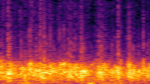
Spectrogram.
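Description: Loud, dense applause from a large audience at a fashion show during the closing ceremony of a khadi festival, a continuous, close wash of clapping hands throughout.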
